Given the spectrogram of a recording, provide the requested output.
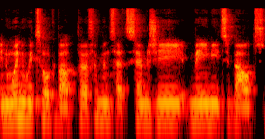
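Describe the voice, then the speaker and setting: With a French accent, a man talks at a moderate pace in a fairly high voice. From France. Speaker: head of international development at software company. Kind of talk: webinar presentation. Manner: hesitant, many fillers.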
